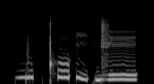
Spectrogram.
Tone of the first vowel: high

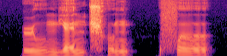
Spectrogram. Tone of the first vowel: rising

